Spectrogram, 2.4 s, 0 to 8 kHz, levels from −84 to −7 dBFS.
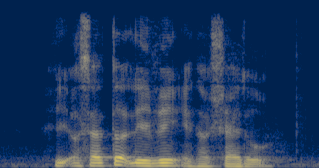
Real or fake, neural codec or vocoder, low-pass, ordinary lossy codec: fake; codec, 44.1 kHz, 7.8 kbps, DAC; 7.2 kHz; none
